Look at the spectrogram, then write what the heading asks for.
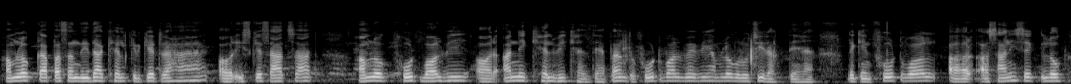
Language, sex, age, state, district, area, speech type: Hindi, male, 18-30, Bihar, Muzaffarpur, rural, spontaneous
